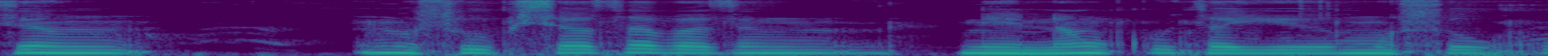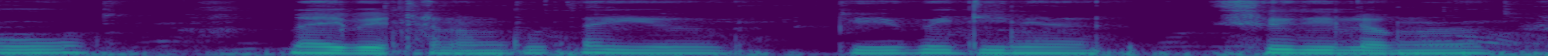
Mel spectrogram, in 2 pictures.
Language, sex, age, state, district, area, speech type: Bodo, female, 45-60, Assam, Udalguri, rural, spontaneous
